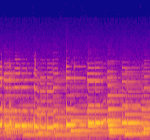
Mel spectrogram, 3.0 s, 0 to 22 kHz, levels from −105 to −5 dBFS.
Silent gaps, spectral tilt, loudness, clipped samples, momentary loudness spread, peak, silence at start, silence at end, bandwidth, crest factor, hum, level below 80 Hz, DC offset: none; -8.5 dB/octave; -23 LUFS; under 0.1%; 3 LU; -8 dBFS; 0 s; 0 s; 4.9 kHz; 14 dB; none; -56 dBFS; under 0.1%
